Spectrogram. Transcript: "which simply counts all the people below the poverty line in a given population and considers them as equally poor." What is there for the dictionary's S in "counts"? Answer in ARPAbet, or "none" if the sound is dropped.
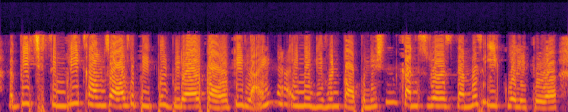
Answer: S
